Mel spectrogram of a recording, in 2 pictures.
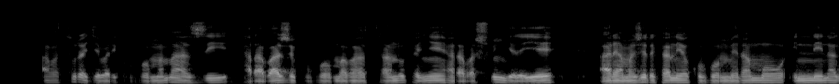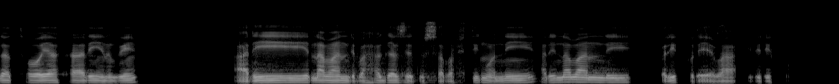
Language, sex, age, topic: Kinyarwanda, male, 25-35, health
